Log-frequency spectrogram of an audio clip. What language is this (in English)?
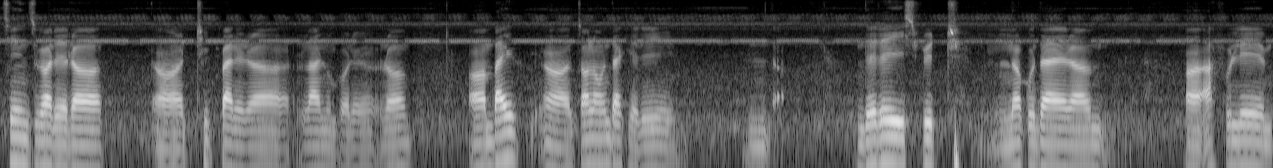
Nepali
